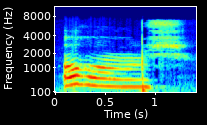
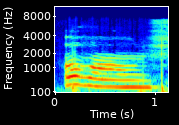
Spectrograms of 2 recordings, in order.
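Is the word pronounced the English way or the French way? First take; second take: French; French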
